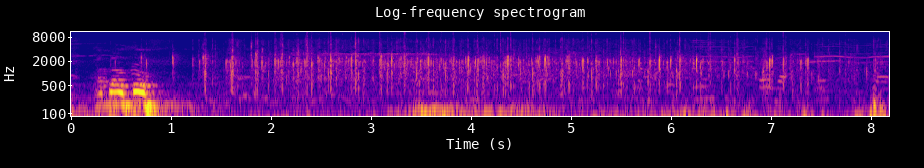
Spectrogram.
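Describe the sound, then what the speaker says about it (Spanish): Audience applause at an award ceremony for school marching bands in Coinco, a dense, steady wash of clapping that swells in after a brief voice at the start and carries on to the end. "Aplausos."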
